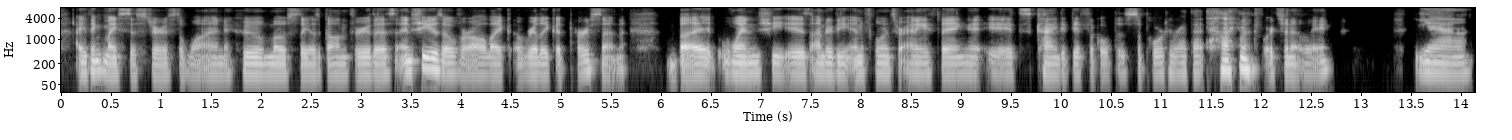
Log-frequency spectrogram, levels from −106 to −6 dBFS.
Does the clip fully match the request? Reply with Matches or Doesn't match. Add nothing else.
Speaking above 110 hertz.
Doesn't match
